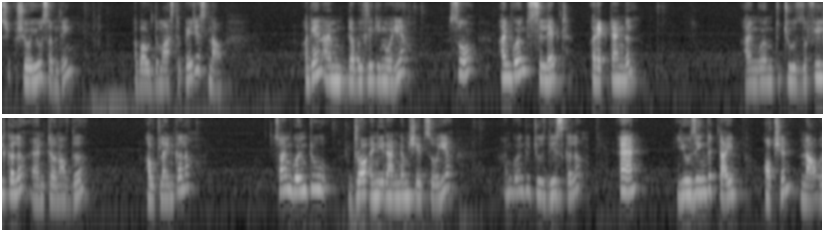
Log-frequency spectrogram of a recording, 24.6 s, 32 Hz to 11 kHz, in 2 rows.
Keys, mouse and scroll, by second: 6.0 click, 7.9-9.8 right drag, 9.8 click, 12.1 click, 15.2-19.3 drag, 22.7 right click, 23.8 click.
